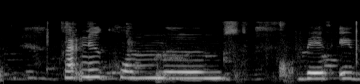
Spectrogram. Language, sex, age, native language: Icelandic, male, 10, Vietnamese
